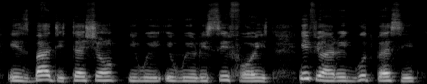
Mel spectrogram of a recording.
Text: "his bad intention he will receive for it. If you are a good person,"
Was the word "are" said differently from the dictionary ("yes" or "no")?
no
